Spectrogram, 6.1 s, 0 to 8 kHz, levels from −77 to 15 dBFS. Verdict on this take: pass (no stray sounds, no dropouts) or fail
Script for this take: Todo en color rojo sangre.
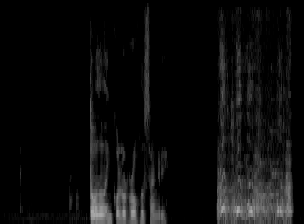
fail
